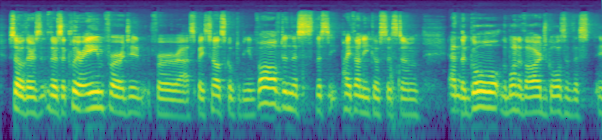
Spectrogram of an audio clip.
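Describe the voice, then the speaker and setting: A man speaking at a conference, giving an informal, emphatic short talk and often seeking agreement. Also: fairly high pitch.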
